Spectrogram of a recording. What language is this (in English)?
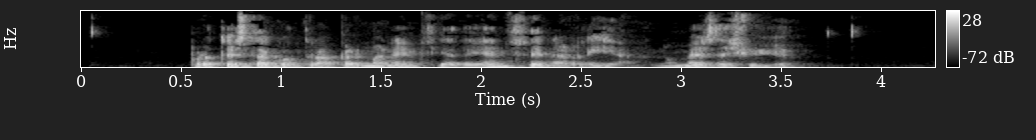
Galician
